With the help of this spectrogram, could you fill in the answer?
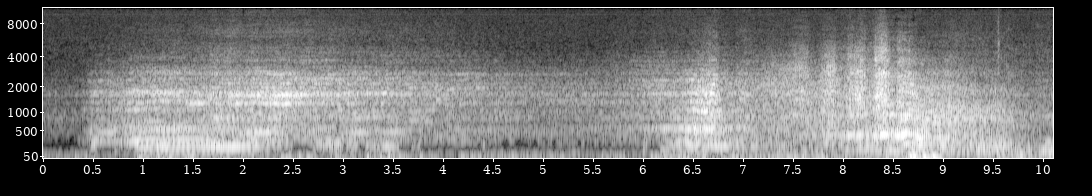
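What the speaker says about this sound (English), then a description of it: "That'll bring up Dancing Daniel Johnson in the Vega and Wesley Svatba on the Budweiser side in the Camaro" A Vega and a Camaro race down a drag strip in an outlaw series event: their engines roar and climb in pitch at a moderate distance, swelling louder toward the end.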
